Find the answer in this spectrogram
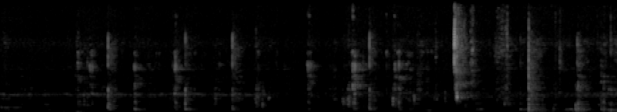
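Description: Soft close-miked chewing of a mouthful of rice and curry: irregular wet mouth clicks and smacks. There is a sharper, louder cluster near the end, as fingers start working the rice on the plate.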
